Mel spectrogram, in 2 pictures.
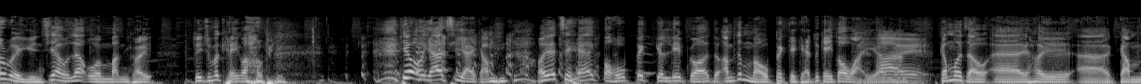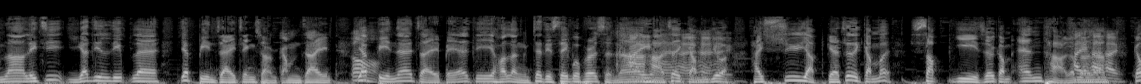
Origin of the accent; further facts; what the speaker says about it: Hong Kong; 同我哋香港人咧同对住个镜头嗰个敏锐感觉系有关嘅。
